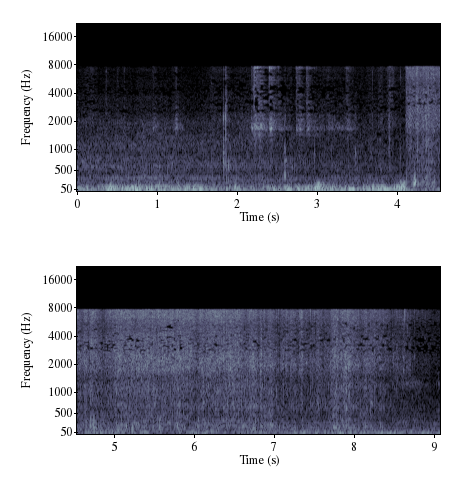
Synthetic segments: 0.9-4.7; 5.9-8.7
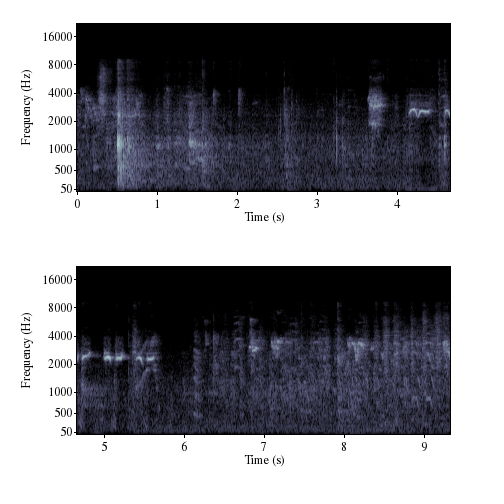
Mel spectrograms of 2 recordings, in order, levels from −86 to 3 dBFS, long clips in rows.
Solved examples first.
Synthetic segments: 0.4-2.9; 4.9-5.4

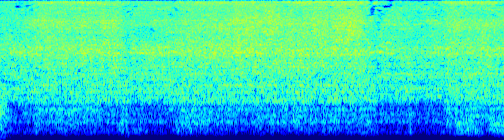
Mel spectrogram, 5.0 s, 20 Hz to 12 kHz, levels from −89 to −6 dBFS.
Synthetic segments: 0.0-0.6; 1.3-2.6; 3.6-5.0

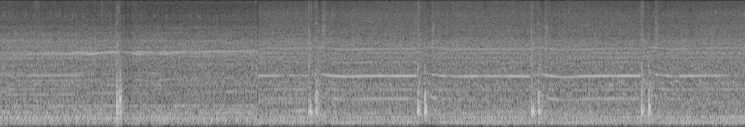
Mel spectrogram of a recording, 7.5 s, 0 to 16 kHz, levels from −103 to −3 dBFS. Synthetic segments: none

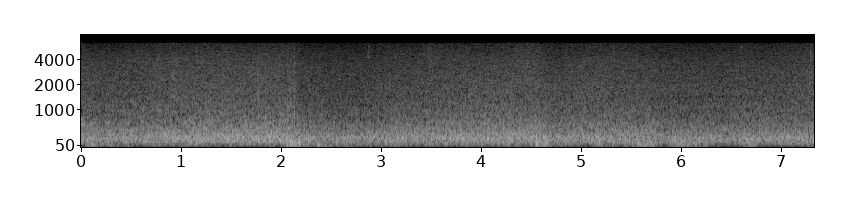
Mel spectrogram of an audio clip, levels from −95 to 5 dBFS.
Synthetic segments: 0.5-1.4

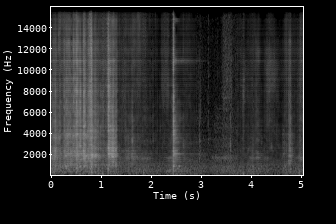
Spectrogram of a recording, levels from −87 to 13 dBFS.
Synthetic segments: 0.0-2.9; 3.7-5.1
